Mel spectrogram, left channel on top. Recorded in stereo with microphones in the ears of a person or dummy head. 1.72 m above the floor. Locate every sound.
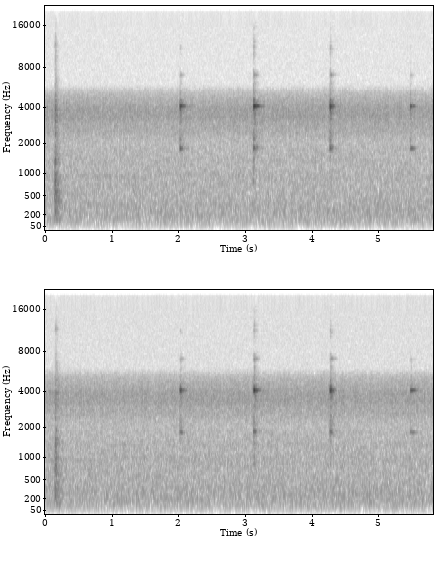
0.1 s a microwave: 20° left (ahead or behind), 0.7 m
2.0 s a clink: 5° left (ahead or behind), 0.8 m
